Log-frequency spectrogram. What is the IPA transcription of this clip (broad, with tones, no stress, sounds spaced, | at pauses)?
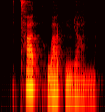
t̪ʰ a˦˥ t̚ h w a˨˩ k̚ ɲ a̤˨˩ n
